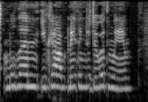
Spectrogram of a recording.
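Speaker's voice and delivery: ordinary delivery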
